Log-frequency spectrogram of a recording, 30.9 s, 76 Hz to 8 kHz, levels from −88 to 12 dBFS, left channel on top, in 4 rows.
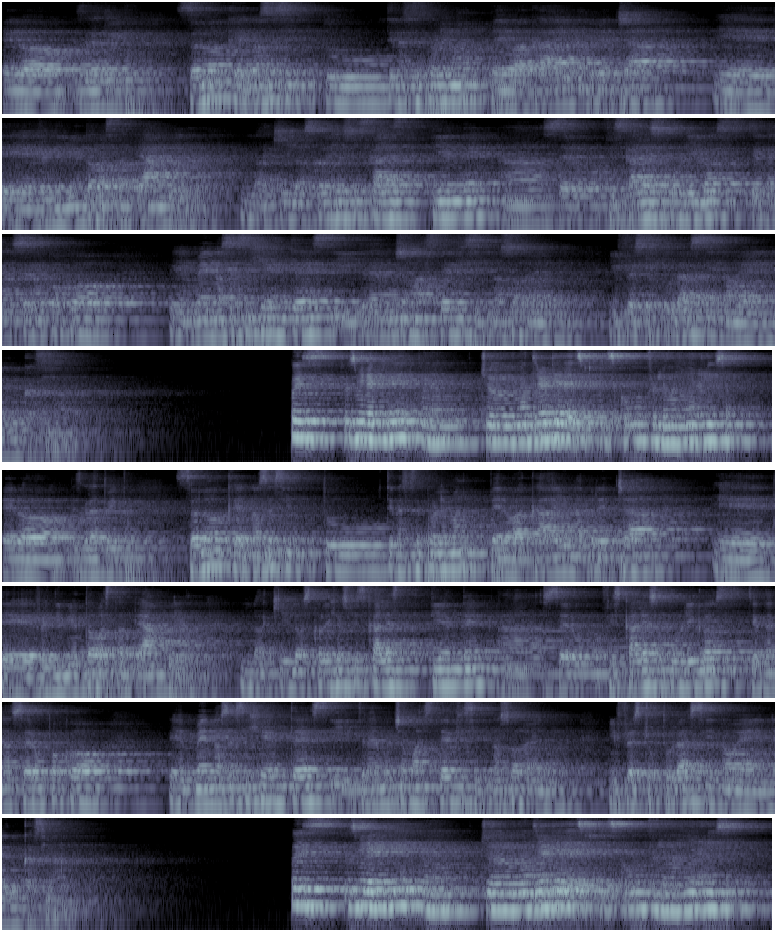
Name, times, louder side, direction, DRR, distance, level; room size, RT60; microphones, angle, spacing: voice 1, 0.0-6.7 7.1-11.7 12.0-16.7 17.1-21.1 21.5-23.9, right 2 dB, 45° right, -1 dB, 0.4 m, -33 dB
voice 2, 26.1-27.7 28.0-30.5, left 1 dB, 35° left, -2 dB, 0.4 m, -25 dB
3.8 x 3.1 x 2.5 m, 2.3 s
head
